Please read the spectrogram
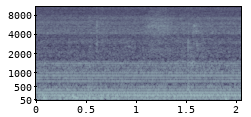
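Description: Steady electrical mains hum, a low buzz with a ladder of evenly spaced overtones.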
